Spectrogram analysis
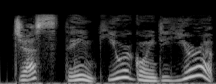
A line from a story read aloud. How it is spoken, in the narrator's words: said Sarah Ray in an awestruck tone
